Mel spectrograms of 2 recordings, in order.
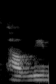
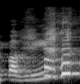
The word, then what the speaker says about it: Pavleen: But now I got to know it can be pronounced as Pavleen as Pavleen. well. Yeah. Pavleen, no, please call me Pavleen. In Russia, maybe we can say Pavleen. But no, in India, it's Pavleen.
